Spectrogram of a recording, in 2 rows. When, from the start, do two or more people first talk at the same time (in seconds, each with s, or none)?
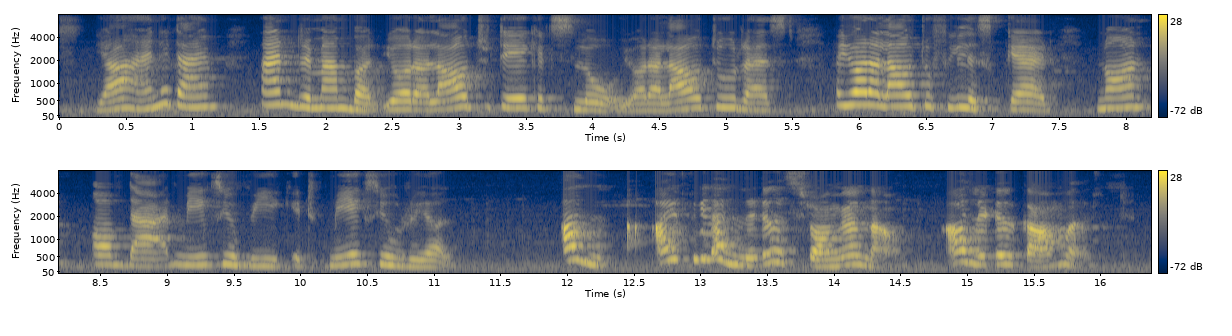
none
